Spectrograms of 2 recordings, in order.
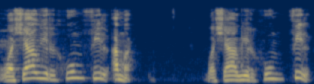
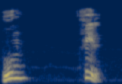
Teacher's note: mim sukun nya jelas itu makanya disebut izhar syafawi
